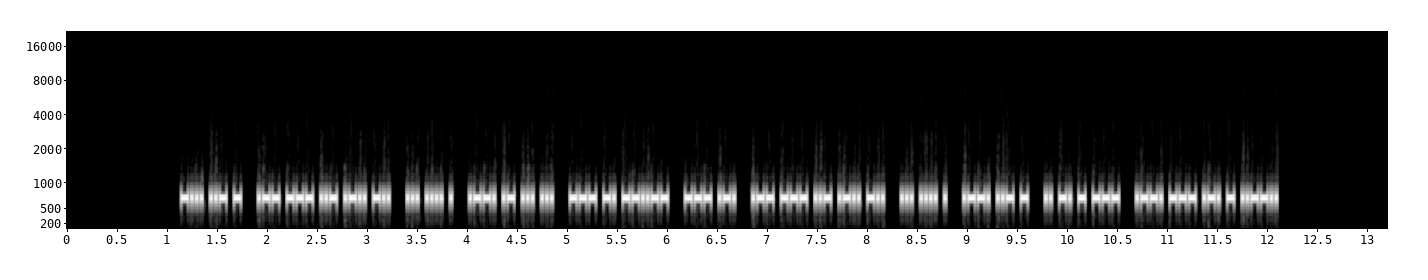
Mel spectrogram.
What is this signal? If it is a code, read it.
Morse code, heard as a keyed tone, about 50 wpm, 700 Hz. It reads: BUT WOULD SHE PASS ON, OR WOULD SHE PUT INTO PORT?
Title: Sentences from Top 1000 Words - Review Part 1 - 50wpm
